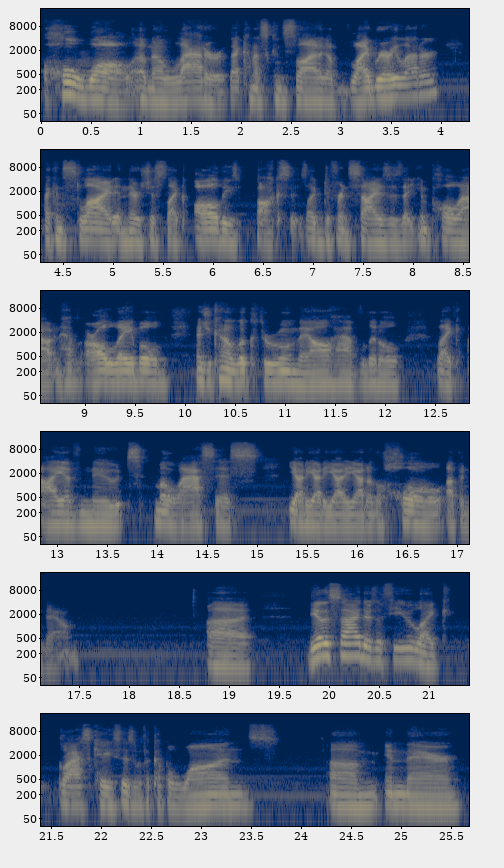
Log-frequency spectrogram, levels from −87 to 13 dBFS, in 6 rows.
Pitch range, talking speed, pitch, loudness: 100-110 Hz, 185 wpm, 105 Hz, -31 LUFS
